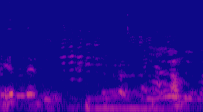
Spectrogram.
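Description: Sheep bleating at a weekly livestock market in Siddipet, Telangana, a few quiet bleats mixed with close-by talk and crowd murmur.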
